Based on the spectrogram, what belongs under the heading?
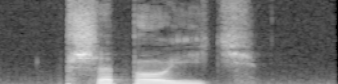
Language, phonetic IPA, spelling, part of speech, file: Polish, [pʃɛˈpɔʲit͡ɕ], przepoić, verb, Pl-przepoić.ogg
